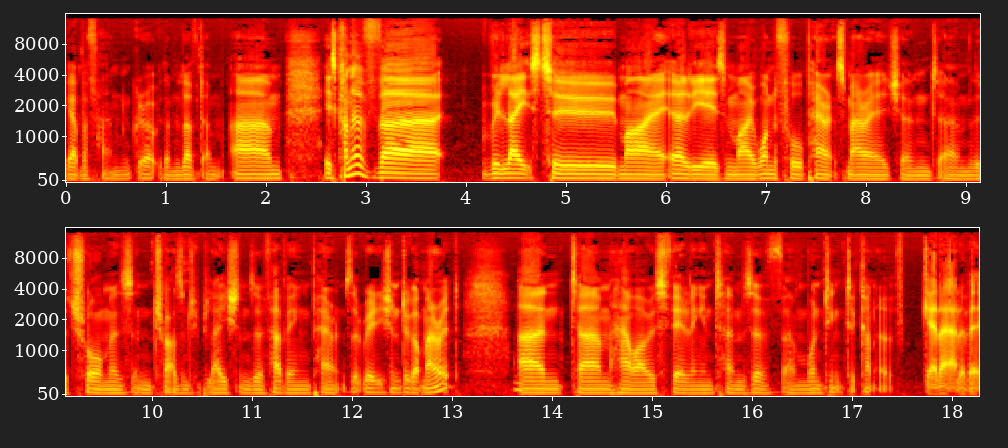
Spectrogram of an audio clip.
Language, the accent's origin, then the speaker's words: English; Peterborough, East of England, United Kingdom; moved away as an adult; also born or lived in London; Okay, well, I moved over here about 3 years ago, originally from Peterborough in the UK, lived in London for about 20 years, and now here permanently, loving it.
